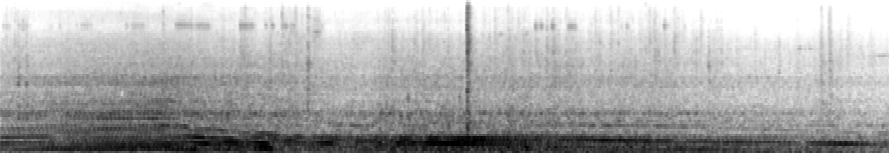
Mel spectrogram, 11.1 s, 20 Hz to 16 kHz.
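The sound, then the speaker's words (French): A steady, droning bus engine with rumbling low tones and shifting pitch as it changes gear, heard from inside a bus on a long climb crossing the High Atlas mountains, with faint rattles and no voices. “Et même si 10 heures dans un même bus peuvent paraître insurmontables, celui qui traverse le Haut Atlas sait jouer avec le temps.”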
